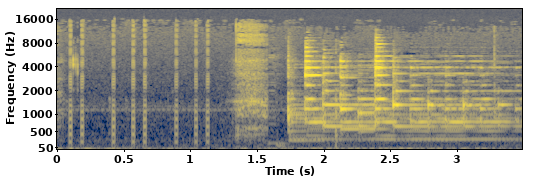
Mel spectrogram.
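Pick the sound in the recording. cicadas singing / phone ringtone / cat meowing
phone ringtone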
